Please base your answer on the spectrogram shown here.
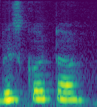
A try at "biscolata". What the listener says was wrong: There's an L in it! It's biscolata. Biscolata.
